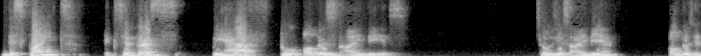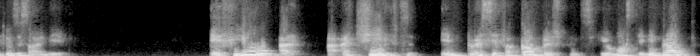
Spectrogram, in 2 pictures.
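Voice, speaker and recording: Man, Egyptian accent, test-prep vocab tutor; slow, deliberate, patient, lots of examples. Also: mid-range voice, big pitch swings, darkish tone, rough recording. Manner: patient, explains with many examples and synonyms. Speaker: English vocabulary teacher. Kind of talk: test-prep lesson explaining words.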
